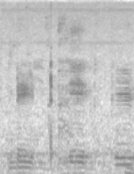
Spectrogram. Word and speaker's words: date: Date. Date. Okay. What is the spelling of the word date? D-A-T-E. But if you pronounce it quickly, it sounds like debt.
